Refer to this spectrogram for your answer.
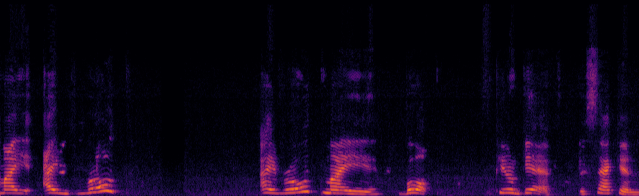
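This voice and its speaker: High-pitched and very slow, a woman speaks with very wide pitch swings and long, frequent pauses. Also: dry, close sound with no echo. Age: 70s. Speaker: author and spiritual speaker. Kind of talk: interview. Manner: halting, with frequent repetitions.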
